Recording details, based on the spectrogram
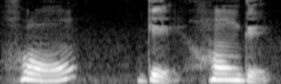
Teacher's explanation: Instead of putting inge, we just put a nasal sound and ge.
